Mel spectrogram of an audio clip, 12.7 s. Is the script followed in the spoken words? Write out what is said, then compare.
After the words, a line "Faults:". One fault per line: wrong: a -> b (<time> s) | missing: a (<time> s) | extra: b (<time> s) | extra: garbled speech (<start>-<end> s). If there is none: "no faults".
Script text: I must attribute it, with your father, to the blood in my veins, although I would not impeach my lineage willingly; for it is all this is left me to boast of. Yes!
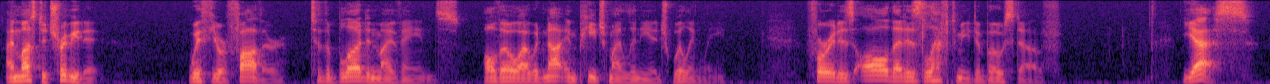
I must attribute it, with your father, to the blood in my veins, although I would not impeach my lineage willingly; for it is all that is left me to boast of. Yes!
Faults:
wrong: this -> that (8.9 s)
